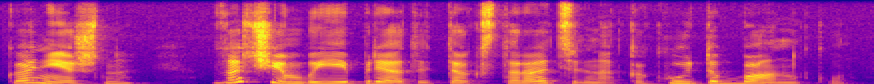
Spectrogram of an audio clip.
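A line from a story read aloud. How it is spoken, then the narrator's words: Thoughtful agreement. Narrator (Russian): согласилась задумчиво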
